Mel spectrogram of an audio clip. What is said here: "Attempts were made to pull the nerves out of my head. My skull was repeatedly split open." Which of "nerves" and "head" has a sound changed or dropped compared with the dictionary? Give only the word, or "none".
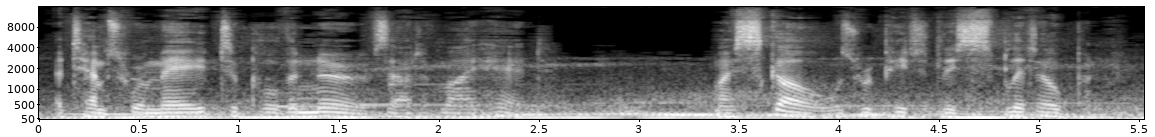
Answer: none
